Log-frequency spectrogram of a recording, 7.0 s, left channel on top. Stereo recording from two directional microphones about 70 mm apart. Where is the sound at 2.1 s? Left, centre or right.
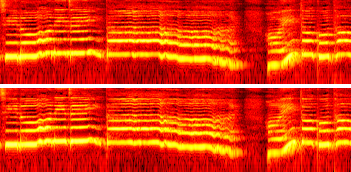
Right.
